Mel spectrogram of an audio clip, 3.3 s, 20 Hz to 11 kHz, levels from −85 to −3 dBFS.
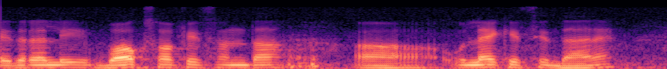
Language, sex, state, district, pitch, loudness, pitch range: Kannada, male, Karnataka, Bangalore, 115 Hz, -19 LUFS, 110-125 Hz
